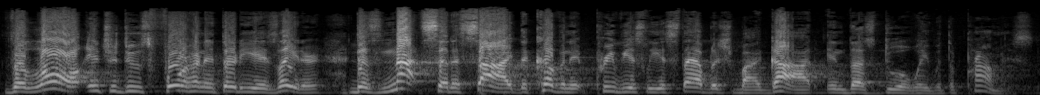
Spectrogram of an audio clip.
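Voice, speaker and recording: Fervent male preacher with animated, swooping delivery. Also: fairly high pitch, moderate pace, few pauses, slightly rough. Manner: emphatic and fervent, repeating key phrases for weight. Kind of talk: sermon with scripture exposition.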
